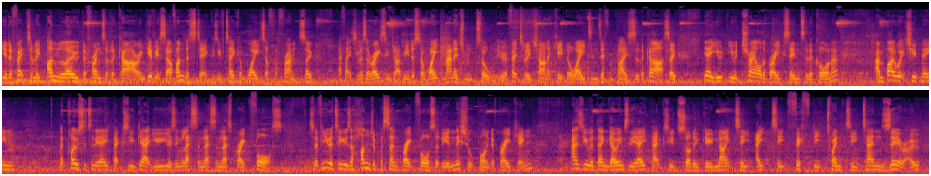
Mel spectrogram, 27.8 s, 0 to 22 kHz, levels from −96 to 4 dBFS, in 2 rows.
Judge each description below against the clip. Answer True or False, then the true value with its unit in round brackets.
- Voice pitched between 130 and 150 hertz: True (140 Hz)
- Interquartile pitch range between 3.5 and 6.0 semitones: False (3.1 semitones)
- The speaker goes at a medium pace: False (235 wpm)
